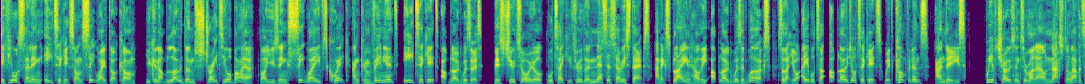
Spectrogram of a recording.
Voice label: Corporate

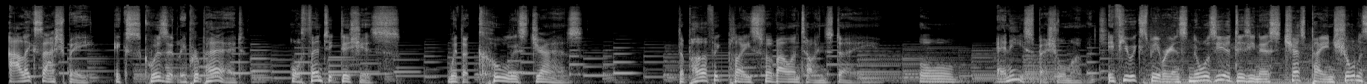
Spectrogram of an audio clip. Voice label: commercial

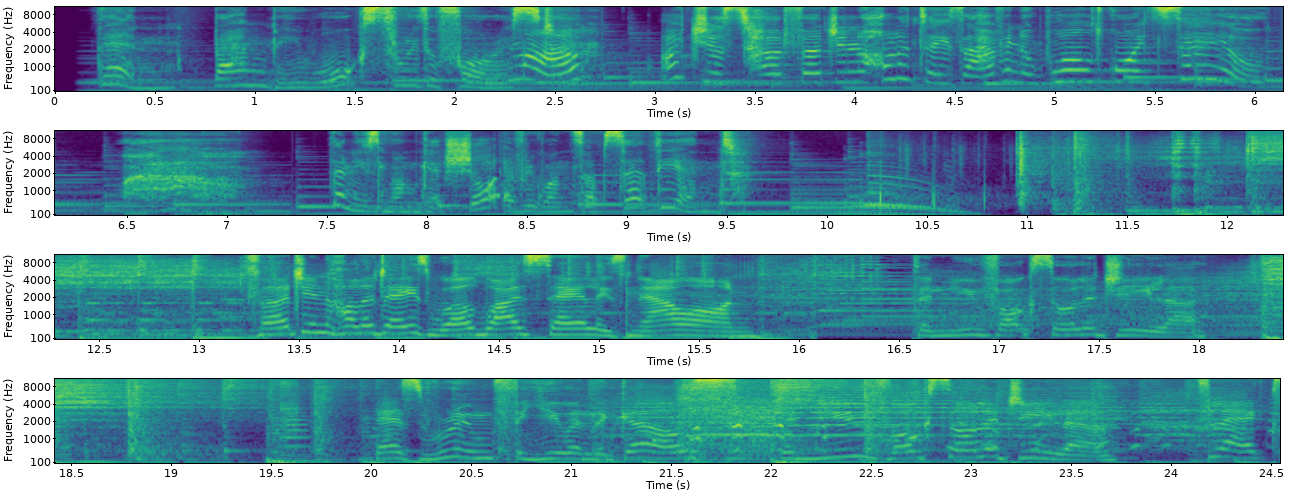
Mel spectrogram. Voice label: COMMERCIAL mono

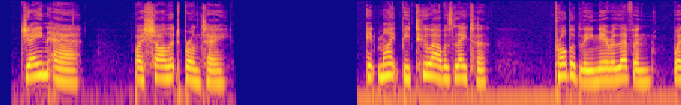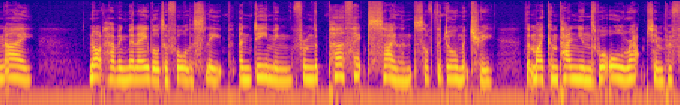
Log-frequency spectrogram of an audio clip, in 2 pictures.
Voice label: Narration

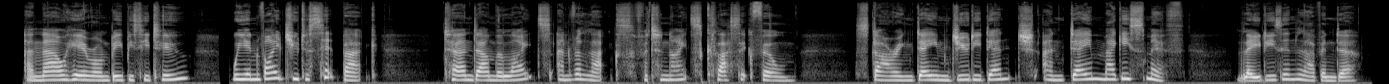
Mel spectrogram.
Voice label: Continuity

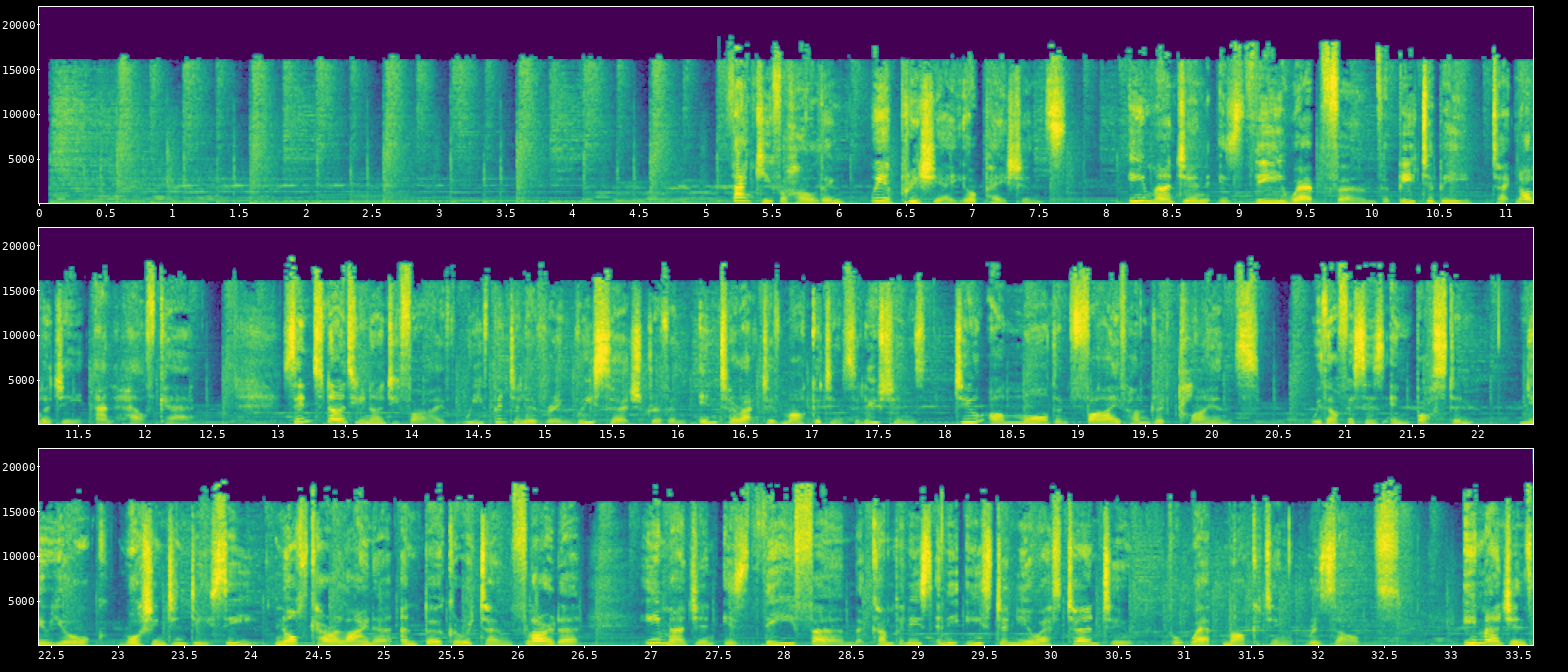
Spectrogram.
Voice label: IVR

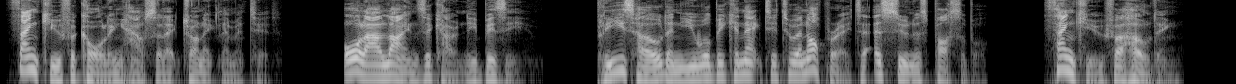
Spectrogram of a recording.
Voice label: On Hold Msg

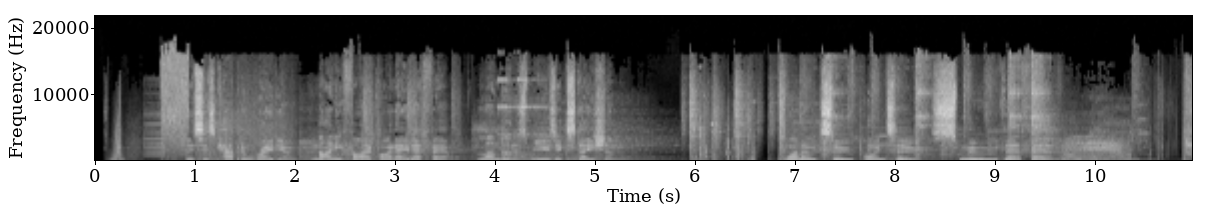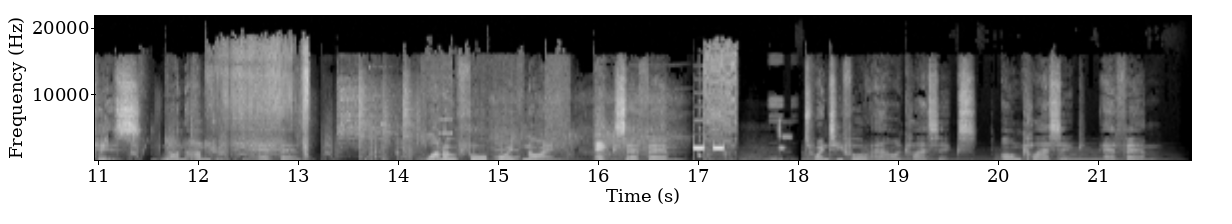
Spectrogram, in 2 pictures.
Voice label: Radio Idents

